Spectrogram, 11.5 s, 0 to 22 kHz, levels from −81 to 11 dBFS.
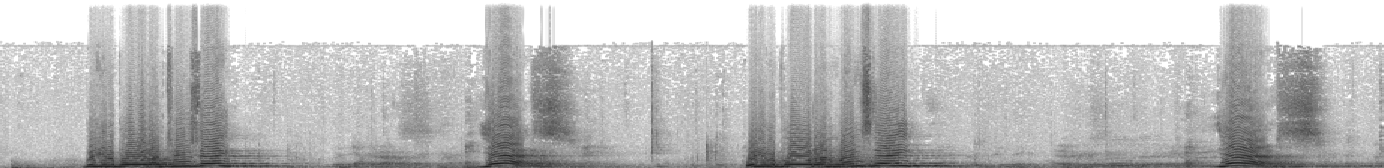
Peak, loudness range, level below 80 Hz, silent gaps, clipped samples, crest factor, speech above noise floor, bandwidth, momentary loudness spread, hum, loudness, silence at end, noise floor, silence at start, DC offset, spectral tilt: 0 dBFS; 5 LU; -32 dBFS; none; 10%; 8 dB; 24 dB; over 20 kHz; 22 LU; none; -4 LUFS; 0 s; -28 dBFS; 0.1 s; under 0.1%; -3.5 dB/octave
